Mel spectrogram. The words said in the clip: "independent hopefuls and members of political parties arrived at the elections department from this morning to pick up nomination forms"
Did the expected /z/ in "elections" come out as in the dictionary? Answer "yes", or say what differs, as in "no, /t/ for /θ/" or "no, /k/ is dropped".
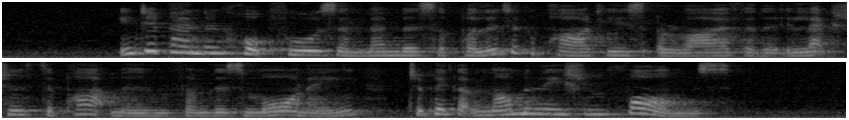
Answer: yes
